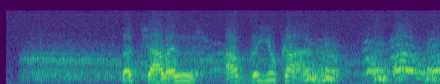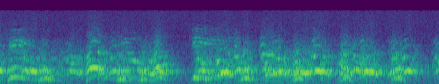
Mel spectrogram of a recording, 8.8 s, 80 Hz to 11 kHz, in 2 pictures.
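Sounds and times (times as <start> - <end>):
speech: 1.2 - 4.4
pack of Eskimo sled dogs barking and yelping: 1.9 - 8.7.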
